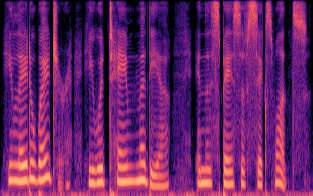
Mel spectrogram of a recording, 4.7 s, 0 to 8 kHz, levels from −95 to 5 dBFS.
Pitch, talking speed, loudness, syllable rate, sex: 210 Hz, 180 wpm, -16 LUFS, 4.3 syllables/s, female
